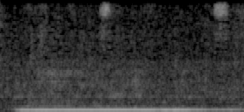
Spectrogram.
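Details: Microwave, a hood (over-range) model, emits a single steady mid-pitched hum for about two seconds with nothing behind it; odd tonal noise of unknown cause.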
